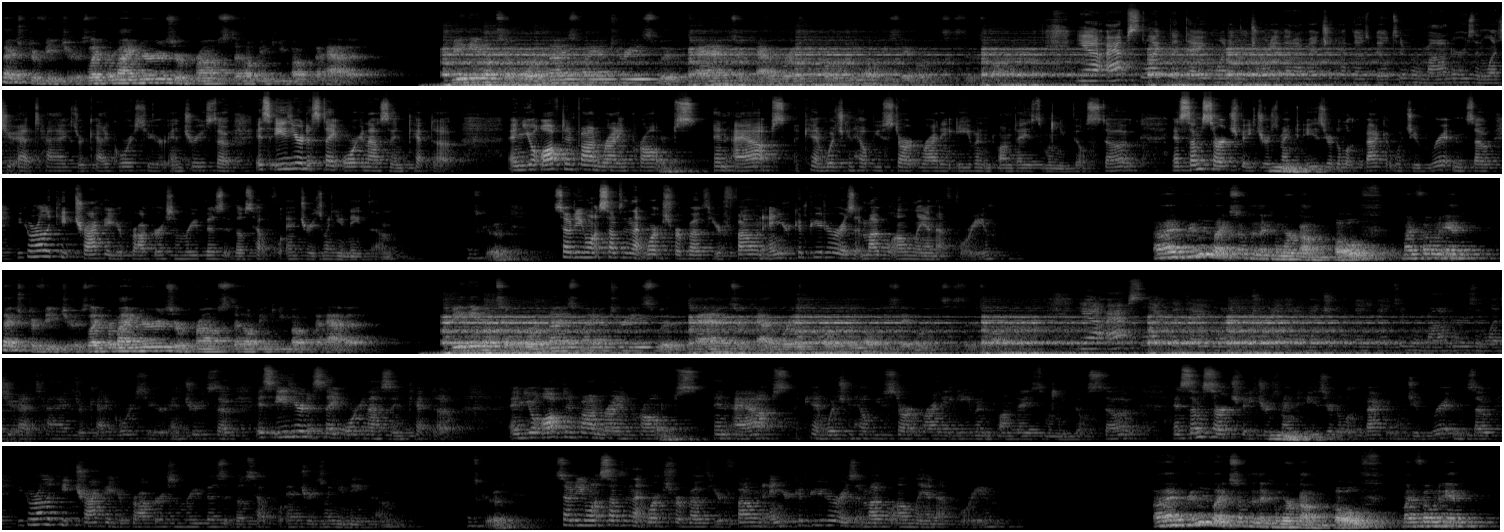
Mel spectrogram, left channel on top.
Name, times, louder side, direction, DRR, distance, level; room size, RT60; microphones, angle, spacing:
voice 1, 0.0-3.5 4.5-10.0 21.6-21.7 27.7-28.0 34.8-35.0 41.5-44.6, equal, 25° right, -4 dB, 1.2 m, -33 dB
sound 1, 4.3-14.8, right 1 dB, 10° left, 0.6 m, -33 dB
voice 2, 10.4-33.9 35.1-35.2 35.5-39.9, left 7 dB, 70° left, 6 dB, 0.4 m, -39 dB
3.3 x 2.3 x 4.3 m, 0.95 s
head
